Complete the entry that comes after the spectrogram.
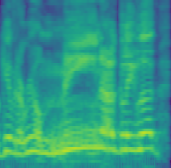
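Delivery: mock menace in the words; emphatic. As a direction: lean into mean and ugly. Hunter explains the mean look.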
